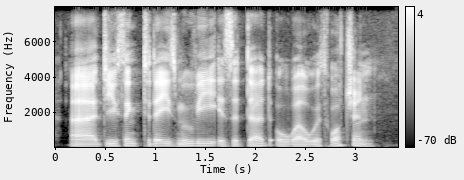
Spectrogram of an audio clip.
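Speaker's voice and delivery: ordinary talk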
